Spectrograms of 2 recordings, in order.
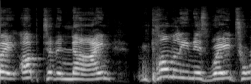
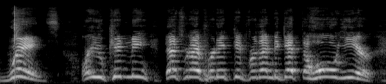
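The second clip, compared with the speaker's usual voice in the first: excited; 5 semitones higher than usual. Real, not acted. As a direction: rave about the win. Post-win hype.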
